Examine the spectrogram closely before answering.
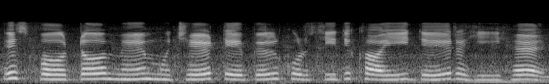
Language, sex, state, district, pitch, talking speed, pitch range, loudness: Hindi, male, Madhya Pradesh, Katni, 230 Hz, 110 wpm, 225-250 Hz, -15 LUFS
